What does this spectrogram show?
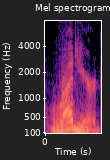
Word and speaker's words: Rudyard: check it out and your name is Rudyard right am I pronouncing that correctly you're one of the few people to pronounce it correctly okay right but Rudyard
